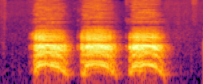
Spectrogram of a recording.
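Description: A human voice imitates a crow, giving three loud, evenly spaced caws, each a harsh, throaty burst with brief gaps between them.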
